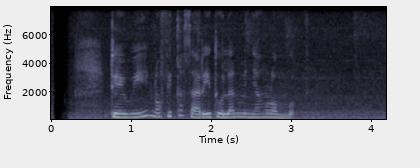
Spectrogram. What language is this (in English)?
Javanese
